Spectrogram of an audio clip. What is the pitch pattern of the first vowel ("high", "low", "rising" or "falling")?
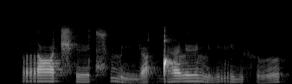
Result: high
